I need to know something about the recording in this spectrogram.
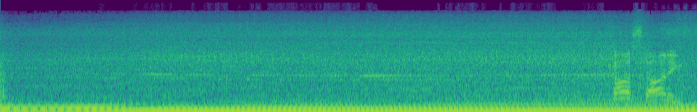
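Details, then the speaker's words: Car just started after sensor work holds a fast, steady, smooth idle with no hunting. The high idle is suspected to be from the air conditioning being on, not confirmed. "I think I have the air conditioning on, so the idle seems really high at the moment, so I'll turn my AC off."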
